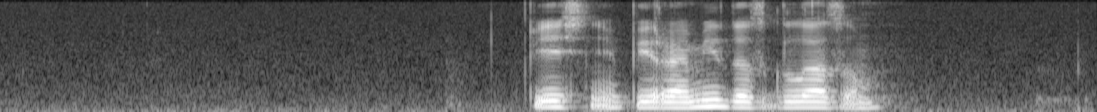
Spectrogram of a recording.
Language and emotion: Russian, neutral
